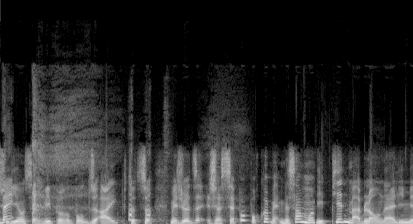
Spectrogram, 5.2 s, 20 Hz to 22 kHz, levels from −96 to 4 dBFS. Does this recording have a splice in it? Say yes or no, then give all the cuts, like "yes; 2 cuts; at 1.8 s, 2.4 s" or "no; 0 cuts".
yes; 2 cuts; at 1.5 s, 3.9 s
